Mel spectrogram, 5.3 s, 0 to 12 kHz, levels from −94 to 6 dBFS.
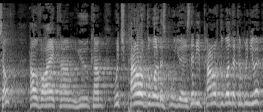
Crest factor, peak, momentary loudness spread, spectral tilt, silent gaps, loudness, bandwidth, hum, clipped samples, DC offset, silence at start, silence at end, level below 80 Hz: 18 dB; 0 dBFS; 13 LU; -4 dB/octave; none; -18 LUFS; 11 kHz; none; under 0.1%; under 0.1%; 0 s; 0 s; -56 dBFS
